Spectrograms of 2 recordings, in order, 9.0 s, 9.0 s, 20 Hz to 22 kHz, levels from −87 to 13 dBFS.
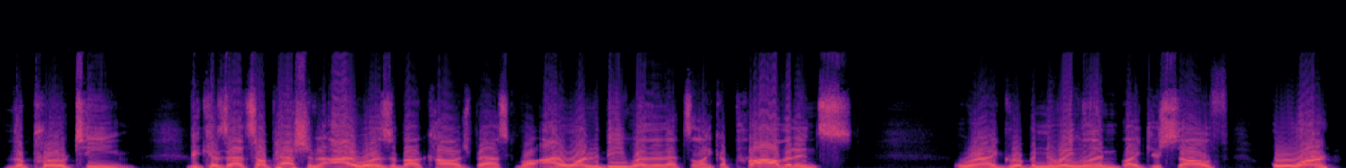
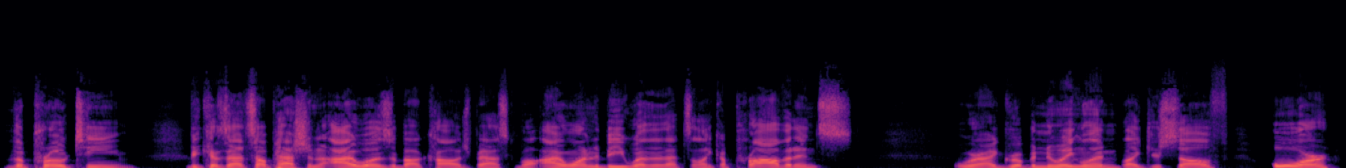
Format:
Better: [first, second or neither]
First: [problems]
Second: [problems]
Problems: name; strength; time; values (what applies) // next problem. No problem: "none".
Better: second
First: distortion; heavy; 6 dB below the speech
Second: none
